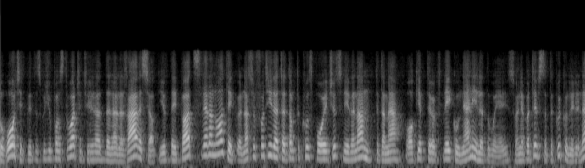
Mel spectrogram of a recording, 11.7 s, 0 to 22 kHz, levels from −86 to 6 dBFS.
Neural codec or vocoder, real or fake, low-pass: codec, 16 kHz, 0.2 kbps, FocalCodec; fake; 7.2 kHz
